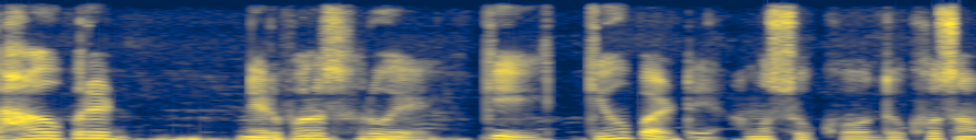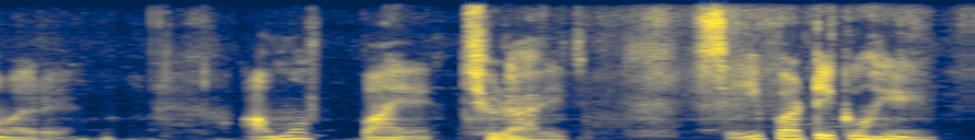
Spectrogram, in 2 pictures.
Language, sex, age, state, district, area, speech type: Odia, male, 18-30, Odisha, Koraput, urban, spontaneous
